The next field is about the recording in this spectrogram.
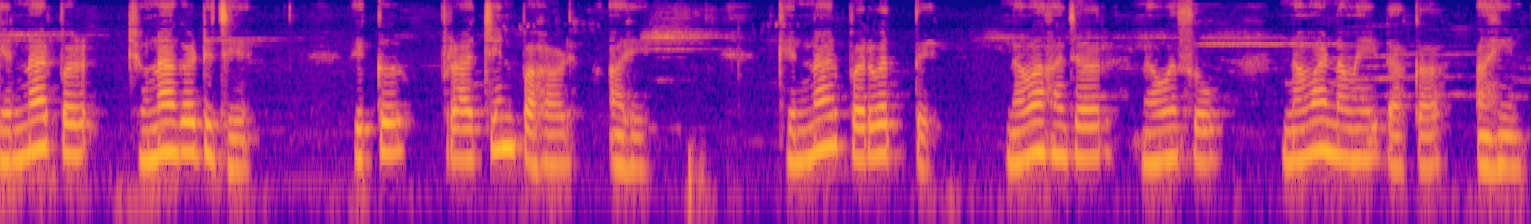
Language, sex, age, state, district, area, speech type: Sindhi, female, 18-30, Gujarat, Junagadh, urban, spontaneous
